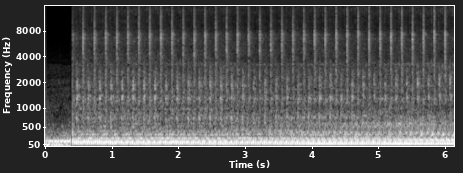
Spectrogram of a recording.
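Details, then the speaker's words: 2JZ-swapped Miata idling the day after a loud knock at 65-70 mph on the freeway and a shutdown: sharp, steady knock about three times a second over the exhaust rumble; it needs a new motor. "i started it back up and i'll throw a clip right here you'll hear the car"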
